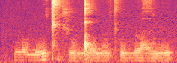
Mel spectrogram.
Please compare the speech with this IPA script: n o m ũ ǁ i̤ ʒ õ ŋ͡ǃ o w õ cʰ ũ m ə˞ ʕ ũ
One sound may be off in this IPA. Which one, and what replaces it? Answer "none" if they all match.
none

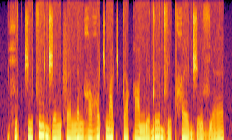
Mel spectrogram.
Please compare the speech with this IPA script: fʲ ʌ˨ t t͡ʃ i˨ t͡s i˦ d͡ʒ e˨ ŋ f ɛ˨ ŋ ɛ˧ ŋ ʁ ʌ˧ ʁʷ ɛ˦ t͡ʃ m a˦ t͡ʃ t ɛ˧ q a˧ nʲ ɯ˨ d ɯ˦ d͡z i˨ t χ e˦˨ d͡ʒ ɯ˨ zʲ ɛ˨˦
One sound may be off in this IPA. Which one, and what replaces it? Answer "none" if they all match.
none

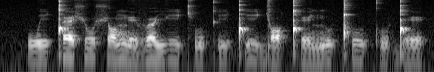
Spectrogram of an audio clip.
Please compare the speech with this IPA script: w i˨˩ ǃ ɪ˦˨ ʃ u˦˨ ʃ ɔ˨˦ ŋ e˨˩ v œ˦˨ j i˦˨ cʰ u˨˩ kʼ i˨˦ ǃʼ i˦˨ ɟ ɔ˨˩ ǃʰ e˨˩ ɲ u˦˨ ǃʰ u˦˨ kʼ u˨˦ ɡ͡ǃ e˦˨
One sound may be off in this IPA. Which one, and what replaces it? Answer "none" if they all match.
ɪ˦˨ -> ɛ˦˨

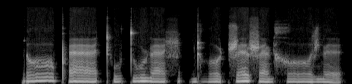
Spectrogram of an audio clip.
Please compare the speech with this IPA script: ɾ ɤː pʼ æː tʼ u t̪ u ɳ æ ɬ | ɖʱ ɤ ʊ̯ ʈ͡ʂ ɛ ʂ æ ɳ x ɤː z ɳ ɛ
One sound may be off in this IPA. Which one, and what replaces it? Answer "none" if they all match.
none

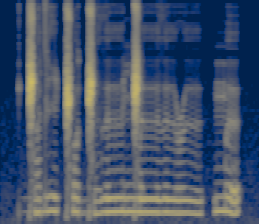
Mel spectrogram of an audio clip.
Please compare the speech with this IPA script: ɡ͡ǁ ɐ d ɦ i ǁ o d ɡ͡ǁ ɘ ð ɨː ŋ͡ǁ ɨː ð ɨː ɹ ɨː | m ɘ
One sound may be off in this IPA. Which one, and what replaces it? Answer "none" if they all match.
none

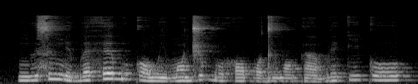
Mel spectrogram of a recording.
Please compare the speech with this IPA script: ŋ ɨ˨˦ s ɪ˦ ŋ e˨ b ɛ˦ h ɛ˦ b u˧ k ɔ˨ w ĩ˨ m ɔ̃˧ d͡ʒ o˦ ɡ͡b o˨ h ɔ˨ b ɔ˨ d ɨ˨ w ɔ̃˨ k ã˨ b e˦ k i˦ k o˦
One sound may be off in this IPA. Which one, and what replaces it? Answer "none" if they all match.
ɪ˦ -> ɨ˦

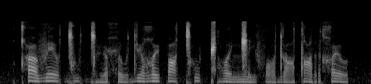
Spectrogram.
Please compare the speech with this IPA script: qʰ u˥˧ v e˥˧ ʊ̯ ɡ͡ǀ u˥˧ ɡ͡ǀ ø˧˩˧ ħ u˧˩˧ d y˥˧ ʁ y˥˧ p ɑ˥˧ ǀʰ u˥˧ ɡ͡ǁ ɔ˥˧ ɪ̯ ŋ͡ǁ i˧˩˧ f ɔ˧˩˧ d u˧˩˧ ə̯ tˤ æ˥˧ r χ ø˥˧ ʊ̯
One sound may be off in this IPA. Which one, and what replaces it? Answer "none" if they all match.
none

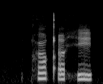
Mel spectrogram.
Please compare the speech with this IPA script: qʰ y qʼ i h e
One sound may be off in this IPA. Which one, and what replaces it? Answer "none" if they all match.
none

